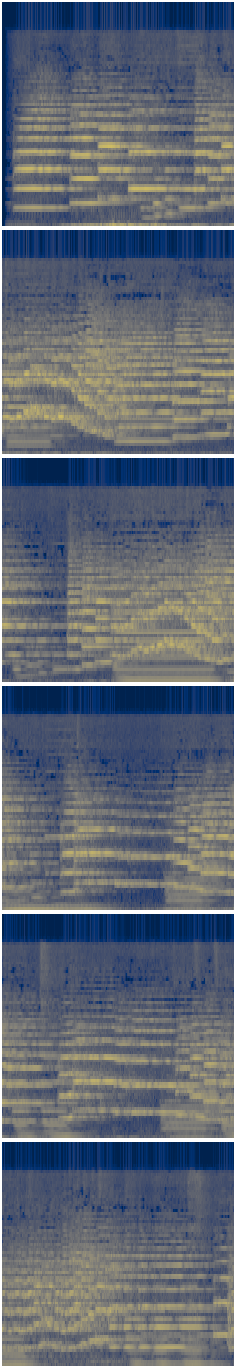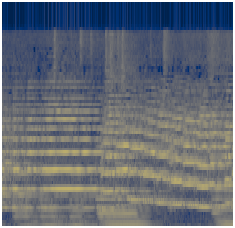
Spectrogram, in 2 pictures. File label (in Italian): Corno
